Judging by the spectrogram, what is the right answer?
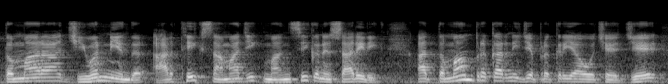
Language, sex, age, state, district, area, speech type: Gujarati, male, 30-45, Gujarat, Rajkot, urban, spontaneous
